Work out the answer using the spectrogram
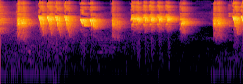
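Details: Horsfield's bush lark singing gacor with full isian: bursts of rapid, high chirping notes in quick descending runs, split by short pauses, with a faint low hum in the background.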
